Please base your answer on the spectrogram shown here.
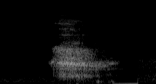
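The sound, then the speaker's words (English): A single deep breath, a soft, airy rush of air that swells quickly, then fades over about half a second, heard on its own and fairly faint. “So that's one way, is just deep breath.”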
